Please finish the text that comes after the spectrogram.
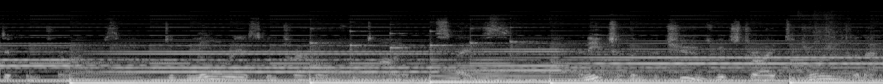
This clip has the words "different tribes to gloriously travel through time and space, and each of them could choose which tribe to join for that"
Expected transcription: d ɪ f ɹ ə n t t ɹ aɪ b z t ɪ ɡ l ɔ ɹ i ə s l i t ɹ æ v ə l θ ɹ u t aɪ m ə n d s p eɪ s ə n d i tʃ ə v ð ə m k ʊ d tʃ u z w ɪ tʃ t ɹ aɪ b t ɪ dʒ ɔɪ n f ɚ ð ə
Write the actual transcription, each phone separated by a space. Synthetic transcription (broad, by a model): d ɪ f ɹ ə n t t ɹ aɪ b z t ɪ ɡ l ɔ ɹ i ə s i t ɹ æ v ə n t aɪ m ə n s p eɪ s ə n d i tʃ ə v ð ə m k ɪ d tʃ u z w ɪ tʃ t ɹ aɪ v t ɪ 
